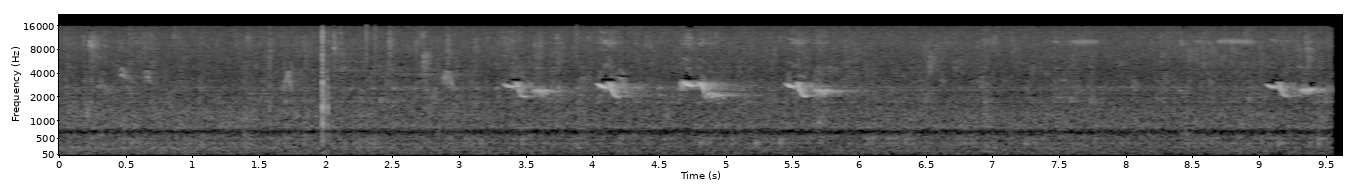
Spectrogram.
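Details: {'caption': 'American robin mating calls: five short, sharp chirps, each dropping quickly in pitch, come in a loose run between three and six seconds, with one more near the end, over a steady low background hum.'}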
